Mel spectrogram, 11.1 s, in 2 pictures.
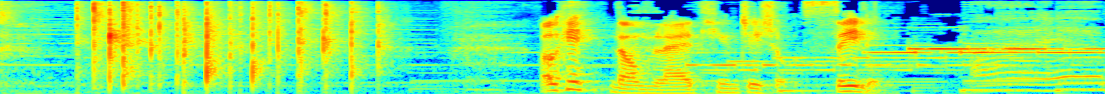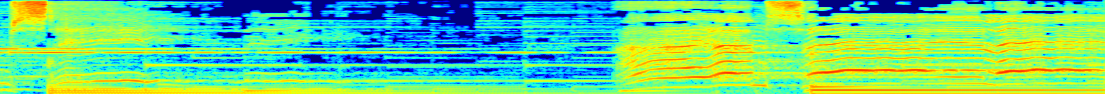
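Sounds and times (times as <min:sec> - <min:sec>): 
hands clapping to cheer a child: 0:00.4 - 0:02.1
speech: 0:02.7 - 0:06.5, 0:08.7 - 0:10.6.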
